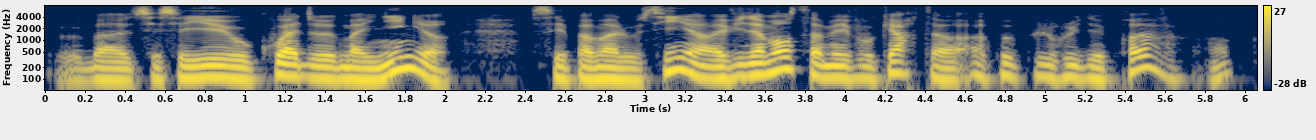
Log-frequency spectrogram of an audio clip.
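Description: A man's voice: on the low side, lively intonation, moderate pace, a little mellow, no room sound, clean studio sound. A man giving a casual, chatty tutorial over a screen recording, full of fillers and tag words. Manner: chatty, many fillers and trailing "hein". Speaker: crypto mining channel host.

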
